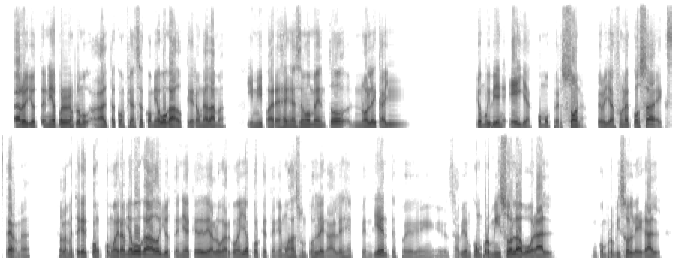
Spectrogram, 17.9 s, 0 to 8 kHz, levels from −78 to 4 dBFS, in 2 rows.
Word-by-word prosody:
Claro, 135 Hz, -2 st, +6 dB
yo 110 Hz, -1 st, +2 dB
tenía, 130 Hz, +1 st, +1 dB
por 135 Hz, -, +3 dB
ejemplo, 135 Hz, +2 st, +1 dB
alta 120 Hz, +2 st, -1 dB
confianza 130 Hz, -1 st, -3 dB
con 130 Hz, 0 st, -4 dB
mi 120 Hz, -, -1 dB
abogado, 120 Hz, -3 st, +5 dB
que -, -, -10 dB
era 105 Hz, 0 st, -2 dB
una 115 Hz, +2 st, 0 dB
dama. 115 Hz, -6 st, +1 dB, 0.3 s
Y 125 Hz, -, -8 dB
mi 120 Hz, -1 st, -3 dB
pareja, 115 Hz, +1 st, 0 dB
en 125 Hz, -, 0 dB
ese 125 Hz, +2 st, -1 dB
momento, 135 Hz, +3 st, +1 dB
no 115 Hz, 0 st, -1 dB
le 135 Hz, +2 st, +3 dB
cayó 110 Hz, -2 st, -2 dB, 1.2 s
muy 130 Hz, +1 st, -2 dB
bien, 130 Hz, +1 st, +1 dB
ella 145 Hz, -9 st, +1 dB
como 115 Hz, -2 st, -5 dB
persona, 110 Hz, +5 st, 0 dB
pero 105 Hz, 0 st, -2 dB
ya 115 Hz, 0 st, 0 dB
fue 135 Hz, -, -6 dB
una 135 Hz, -, +1 dB
cosa 140 Hz, +1 st, +1 dB
externa. -, -, -3 dB, 0.4 s
Solamente, 125 Hz, +6 st, -4 dB
que 140 Hz, -, +3 dB
co 125 Hz, -1 st, -2 dB
como 115 Hz, -1 st, -2 dB
era 135 Hz, -, +3 dB
mi 145 Hz, -, -2 dB
abogado, 150 Hz, -1 st, +6 dB
yo 125 Hz, -, -1 dB
tenía 120 Hz, +2 st, -4 dB
que 135 Hz, -, -4 dB
dialogar 110 Hz, -2 st, 0 dB
con 135 Hz, -1 st, -2 dB
ella, 155 Hz, +4 st, +2 dB
porque 120 Hz, -5 st, -7 dB
teníamos 105 Hz, +4 st, -6 dB
asuntos 125 Hz, 0 st, -5 dB
legales, 120 Hz, +1 st, -4 dB
eh, 120 Hz, -, -11 dB
pendientes, 120 Hz, -, -2 dB
pues, 100 Hz, -1 st, -10 dB
eh, 105 Hz, 0 st, -15 dB
o -, -, -22 dB
sea, 100 Hz, -, -15 dB
había 110 Hz, +2 st, -5 dB
un 115 Hz, -, -13 dB
compromiso 145 Hz, 0 st, +1 dB
laboral, 110 Hz, -, +4 dB, 0.5 s
un 105 Hz, -, -22 dB
compromiso 125 Hz, +1 st, -4 dB
legal. 110 Hz, -4 st, -1 dB
125 Hz, 215 wpm, -24 LUFS, 110-135 Hz, 1.2 s, Claro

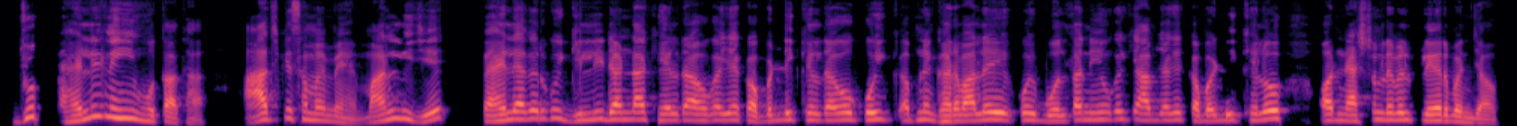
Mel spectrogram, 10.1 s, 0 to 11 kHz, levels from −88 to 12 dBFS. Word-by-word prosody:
जो 250 Hz, -, +2 dB
पहले 155 Hz, -, -3 dB
नहीं 230 Hz, -4 st, +4 dB
होता 150 Hz, -6 st, 0 dB
था -, -, -12 dB, 0.3 s
आज 180 Hz, 0 st, +3 dB
के 225 Hz, -, -5 dB
समय 185 Hz, -5 st, -2 dB
में 130 Hz, -5 st, -5 dB
है, 100 Hz, -, -9 dB
मान 100 Hz, -, -1 dB
लीजिए 210 Hz, -1 st, 0 dB, 0.3 s
पहले 160 Hz, +7 st, +3 dB
अगर 210 Hz, +1 st, +1 dB
कोई 220 Hz, 0 st, -4 dB
गिल्ली 170 Hz, +6 st, -4 dB
डंडा 190 Hz, 0 st, +3 dB
खेल 165 Hz, -2 st, -3 dB
रहा 175 Hz, -1 st, +2 dB
होगा 165 Hz, +2 st, -1 dB
या 175 Hz, +1 st, -1 dB
कबड्डी 160 Hz, +6 st, 0 dB
खेल 180 Hz, -1 st, -4 dB
रहा 170 Hz, 0 st, +2 dB
होगा 180 Hz, 0 st, +1 dB
कोई 185 Hz, 0 st, +3 dB
अपने 190 Hz, +1 st, -2 dB
घर 145 Hz, -1 st, +1 dB
वाले 180 Hz, +4 st, +5 dB
कोई 175 Hz, 0 st, -2 dB
बोलता 150 Hz, +3 st, -1 dB
नहीं 185 Hz, +1 st, -4 dB
होगा 200 Hz, +1 st, -4 dB
की 195 Hz, -, -5 dB
आप 170 Hz, 0 st, +1 dB
जाके 175 Hz, +1 st, -2 dB
कबड्डी 155 Hz, +2 st, 0 dB
खेलो 195 Hz, +5 st, +5 dB, 0.3 s
और 165 Hz, 0 st, +4 dB
नेशनल 155 Hz, +4 st, -1 dB
लेवल 180 Hz, +1 st, +2 dB
प्लेयर 165 Hz, -2 st, +2 dB
बन 135 Hz, -5 st, 0 dB
जाओ। 100 Hz, -3 st, -3 dB
175 Hz, 260 wpm, -23 LUFS, 160-190 Hz, 0.3 s, वाले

